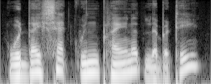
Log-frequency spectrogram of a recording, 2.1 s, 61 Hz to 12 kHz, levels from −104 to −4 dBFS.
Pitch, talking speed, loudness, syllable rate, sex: 120 Hz, 170 wpm, -17 LUFS, 5.4 syllables/s, male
